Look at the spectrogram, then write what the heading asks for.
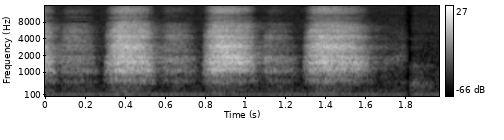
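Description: Three slow, deliberate breaths, each an airy rush swelling and fading, close to the microphone, with a faint low hum underneath and a softer fourth breath at the end.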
